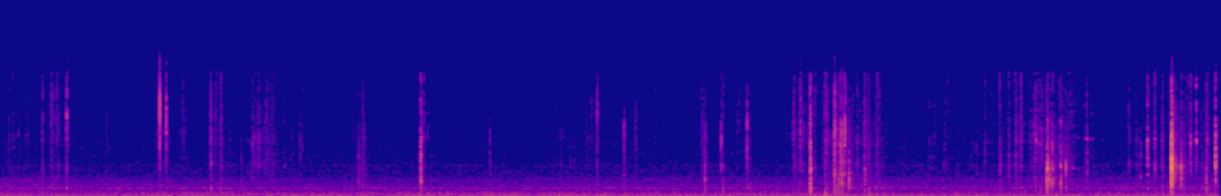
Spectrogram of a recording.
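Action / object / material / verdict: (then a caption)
scrape / soap bar cut with a blade / soap / none. A small, solid cream-white bar of soap is held in the fingers and shaved with a red-handled utility-knife blade, which scrapes and cuts curls and flakes off the bar. Quiet, bright, dry scraping and crisp cutting ticks come in scattered short bursts over a low, steady background.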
